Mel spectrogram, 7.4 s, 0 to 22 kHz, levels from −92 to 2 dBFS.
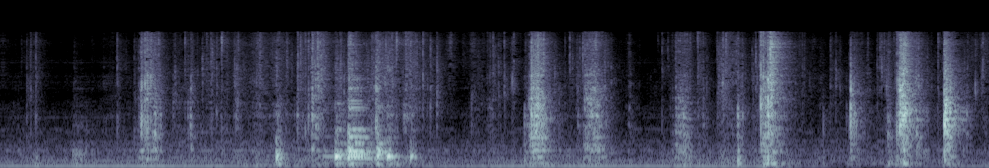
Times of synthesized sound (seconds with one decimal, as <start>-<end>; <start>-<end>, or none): none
